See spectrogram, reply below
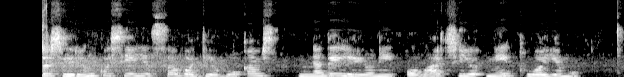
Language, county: Lithuanian, Šiauliai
